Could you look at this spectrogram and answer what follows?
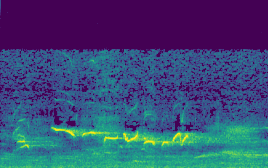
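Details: Oriental magpie-robin voicing a run of thin, slurred whistles that rise and fall, with quick twittering turns between phrases, heard faintly over a steady low rumble of background noise.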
